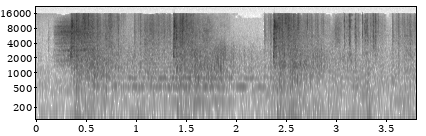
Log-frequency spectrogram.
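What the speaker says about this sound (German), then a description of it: "Ah, der Schuss war irgendwie daneben." Weapon fire in the video game Starfield, a series of heavy, booming shots in quick bursts with deep thumps and bright cracks, repeating roughly every second over a rumbling background.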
